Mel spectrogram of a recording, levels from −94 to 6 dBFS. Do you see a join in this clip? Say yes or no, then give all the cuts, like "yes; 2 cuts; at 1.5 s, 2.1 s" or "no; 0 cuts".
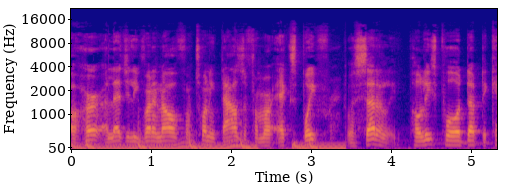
yes; 1 cut; at 3.3 s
